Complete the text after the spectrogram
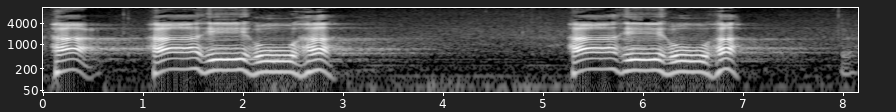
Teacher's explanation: Yang pertama, hamas, nafas berhembus. Ha, ketika pengucapan huruf ha, nafas berhembus. Hamas artinya nafas berhembus atau berdesis.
